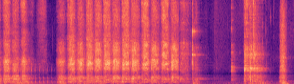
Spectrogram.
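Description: A handsaw cuts wood for drawer cockbeading with a fast, even run of close, loud rasping strokes, then slows into a few separate scrapes with short pauses between them.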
